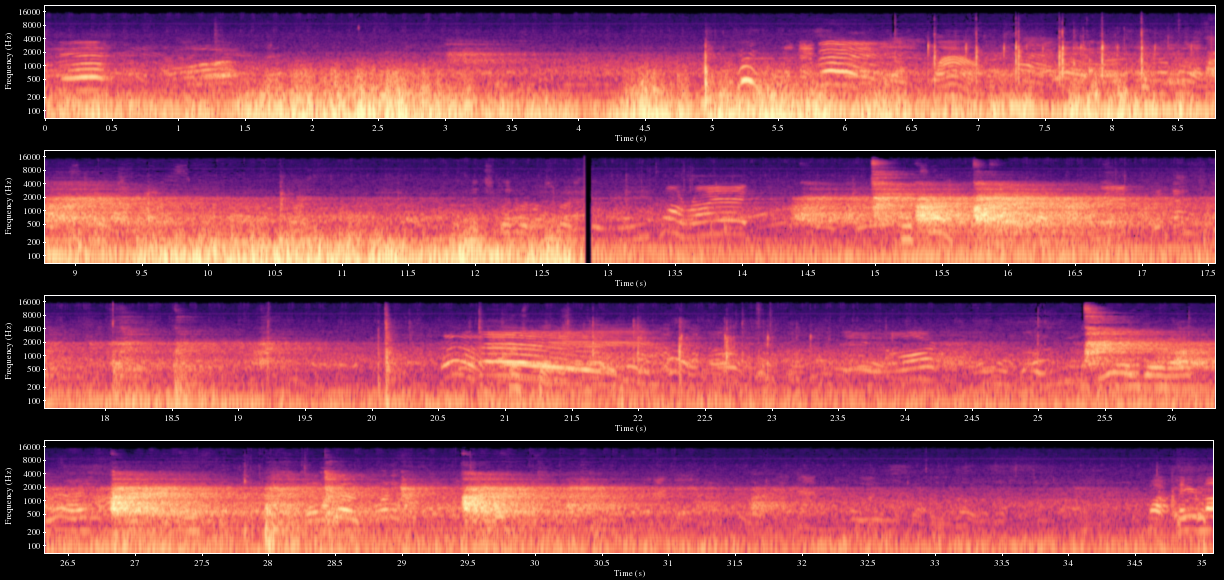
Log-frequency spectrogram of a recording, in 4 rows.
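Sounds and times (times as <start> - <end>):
spectators and players calling out: 13.3 - 34.5.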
